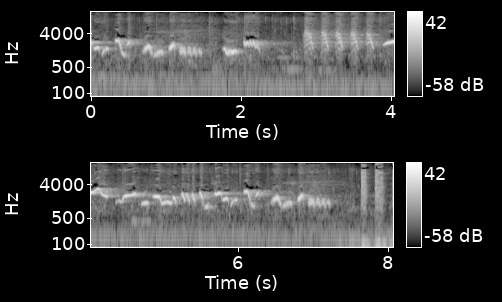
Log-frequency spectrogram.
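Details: Spotted 'trotol' white-rumped shama singing as a lure to goad other shamas into full song; looping warbled whistles, a burst of fast buzzy repeated notes midway, then rich fluty slurred phrases and a few sharp clicks at the end.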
